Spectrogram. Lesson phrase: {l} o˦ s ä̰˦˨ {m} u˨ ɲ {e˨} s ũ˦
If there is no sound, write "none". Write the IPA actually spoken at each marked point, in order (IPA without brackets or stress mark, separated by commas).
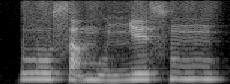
l, m, e˦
